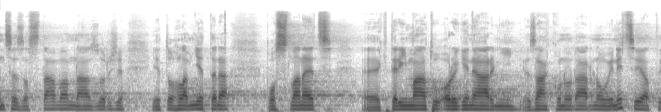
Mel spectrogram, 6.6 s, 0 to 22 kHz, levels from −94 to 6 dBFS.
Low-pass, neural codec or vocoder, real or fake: 14.4 kHz; vocoder, 44.1 kHz, 128 mel bands every 256 samples, BigVGAN v2; fake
